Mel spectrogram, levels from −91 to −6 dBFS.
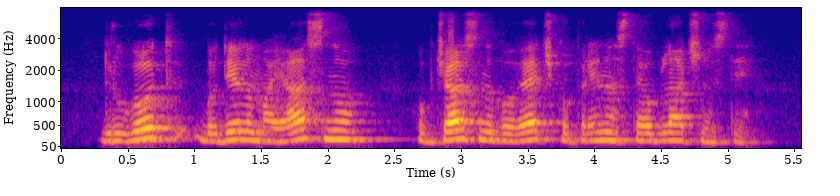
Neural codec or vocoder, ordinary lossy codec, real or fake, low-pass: none; Opus, 32 kbps; real; 7.2 kHz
